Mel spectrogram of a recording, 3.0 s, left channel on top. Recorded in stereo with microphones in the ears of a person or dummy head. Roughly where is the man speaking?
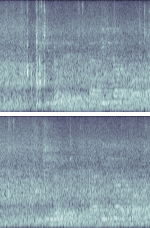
Left.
